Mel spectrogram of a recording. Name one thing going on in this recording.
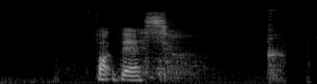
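A young woman speaks in a strained, pained voice close by.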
